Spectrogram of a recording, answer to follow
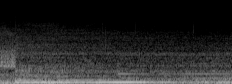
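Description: A motor vehicle engine running steadily as a low hum, with a thin higher tone joining about a second in.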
